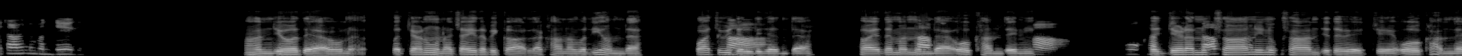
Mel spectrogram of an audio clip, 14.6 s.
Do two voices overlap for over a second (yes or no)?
yes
